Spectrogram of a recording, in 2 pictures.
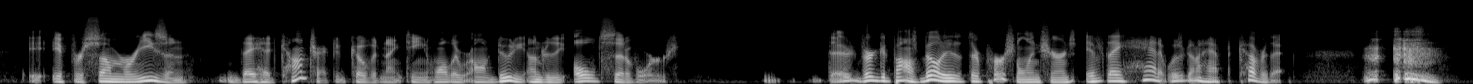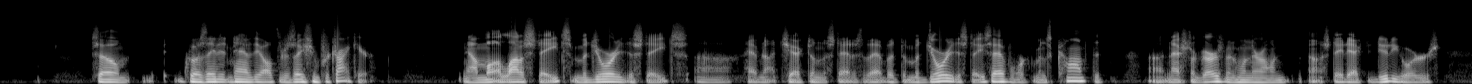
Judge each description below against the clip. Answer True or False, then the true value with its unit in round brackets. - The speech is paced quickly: False (180 wpm)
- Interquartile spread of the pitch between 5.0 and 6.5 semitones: True (5.3 semitones)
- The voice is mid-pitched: False (120 Hz)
